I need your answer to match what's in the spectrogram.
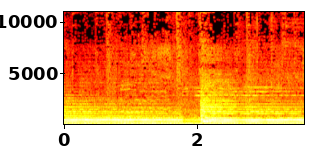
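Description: church bells ringing

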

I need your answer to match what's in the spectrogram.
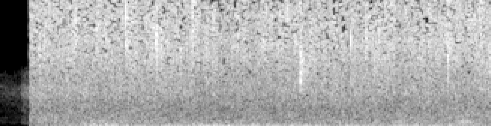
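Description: heavy rain with thunder

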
